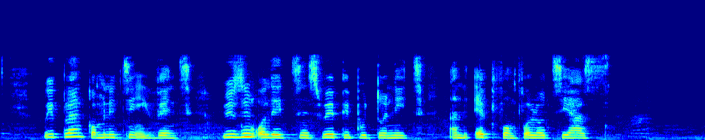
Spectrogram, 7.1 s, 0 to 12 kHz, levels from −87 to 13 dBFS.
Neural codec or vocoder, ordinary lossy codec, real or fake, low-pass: codec, 16 kHz, 8 kbps, FreqCodec, larger model; AAC, 48 kbps; fake; 7.2 kHz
